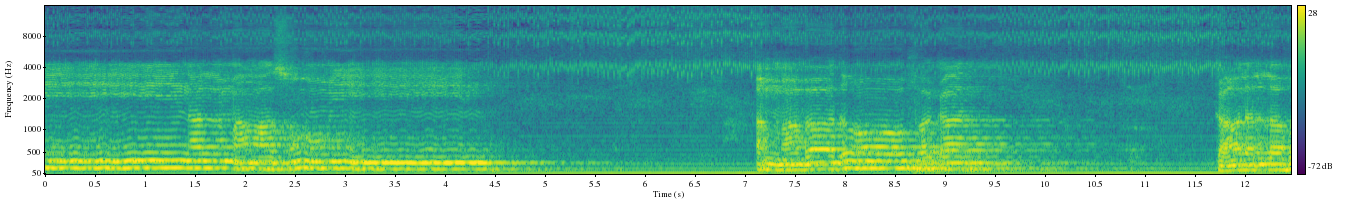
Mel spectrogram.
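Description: A man chanting a religious recitation over a microphone and PA in long, drawn-out melodic phrases. There are two pauses between the phrases, and a steady low hum sits underneath.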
